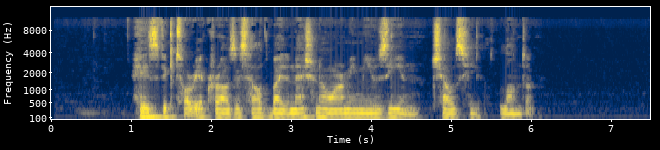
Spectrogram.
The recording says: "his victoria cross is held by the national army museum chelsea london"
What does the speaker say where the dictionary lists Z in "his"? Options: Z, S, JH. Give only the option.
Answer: Z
